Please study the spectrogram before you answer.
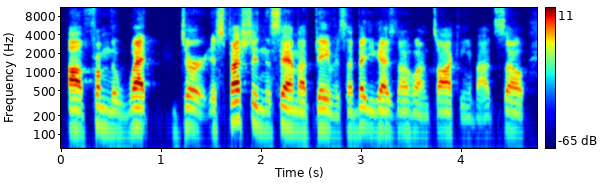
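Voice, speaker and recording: A man hosting a live racing podcast, chatty and upbeat, reading out shout-outs to viewers. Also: mid-range voice, steady tone, quick pace, clear, resonant tone, no echo, poor audio. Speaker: podcast host. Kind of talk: casual live-stream chat.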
